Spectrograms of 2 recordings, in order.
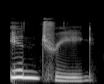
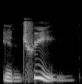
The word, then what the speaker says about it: intrigue: two three intriguing and the noun you can pronounce either way Intrigue or intrigue but the verb you can only pronounce intrigue contradict contradict and contradiction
